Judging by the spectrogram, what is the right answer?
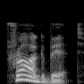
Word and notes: frogbit: British English

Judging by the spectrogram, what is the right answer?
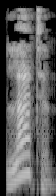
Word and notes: latten: British English

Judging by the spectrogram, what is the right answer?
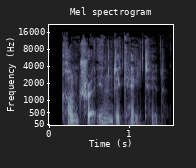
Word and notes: contraindicated: British English

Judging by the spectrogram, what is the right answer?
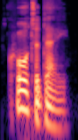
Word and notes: quarter day: British English

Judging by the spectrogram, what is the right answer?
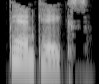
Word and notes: pancakes: British English

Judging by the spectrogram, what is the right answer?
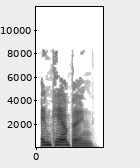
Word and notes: encamping: British English

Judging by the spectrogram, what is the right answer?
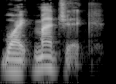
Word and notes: white magic: British English

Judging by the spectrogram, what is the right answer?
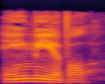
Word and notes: amiable: American English

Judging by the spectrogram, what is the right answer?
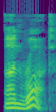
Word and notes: unwrought: British English

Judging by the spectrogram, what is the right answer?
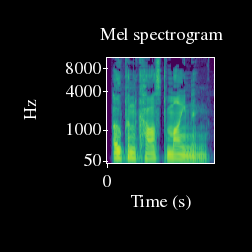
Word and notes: opencast mining: British English

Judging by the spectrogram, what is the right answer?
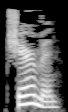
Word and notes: chairmen: British English

